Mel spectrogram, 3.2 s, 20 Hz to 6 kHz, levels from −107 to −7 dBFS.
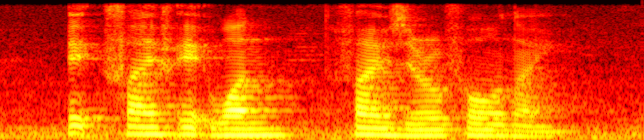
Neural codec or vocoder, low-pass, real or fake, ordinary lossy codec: none; 5.4 kHz; real; none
